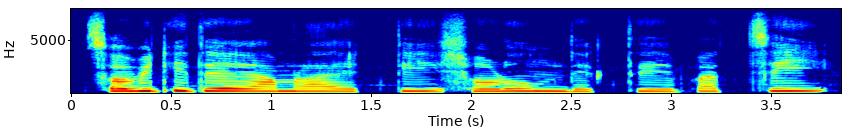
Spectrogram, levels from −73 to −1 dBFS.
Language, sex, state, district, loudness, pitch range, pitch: Bengali, male, West Bengal, Cooch Behar, -16 LUFS, 215-240 Hz, 225 Hz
